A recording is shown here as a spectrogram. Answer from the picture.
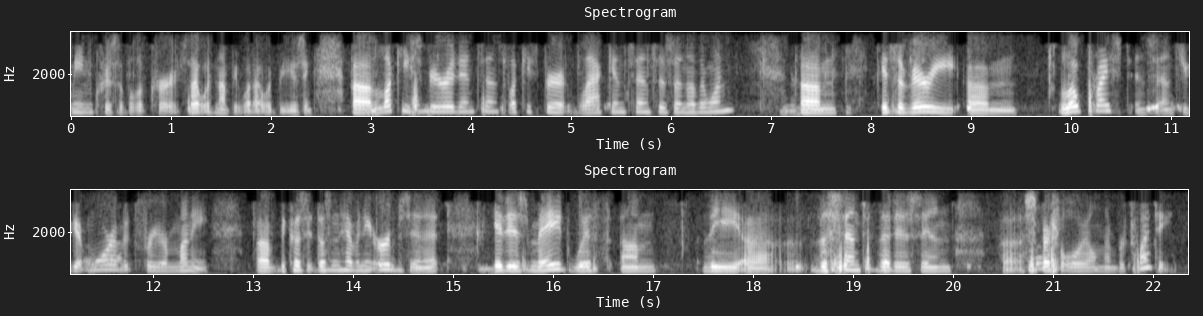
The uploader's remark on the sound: The Lucky Mojo Hoodoo Rootwork Hour is a real, live call-in show where the general public gets a chance to ask about actual problems with love, career, and spiritual protection. We begin this show with a Discussion Panel focussed on the topic of their choice.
